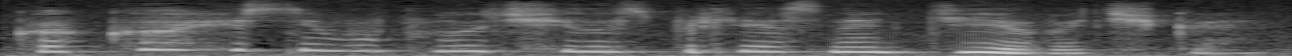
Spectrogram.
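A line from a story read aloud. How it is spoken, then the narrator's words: Exclaimed. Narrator (Russian): воскликнула Элиза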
